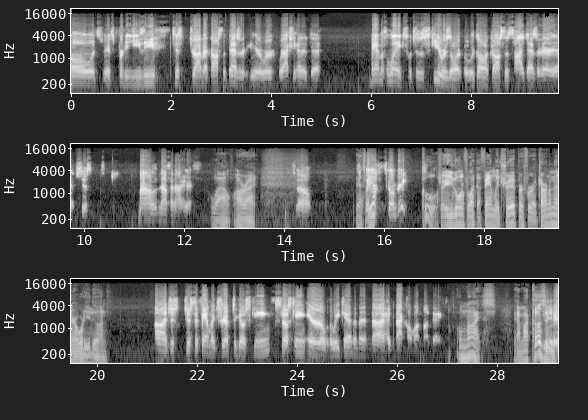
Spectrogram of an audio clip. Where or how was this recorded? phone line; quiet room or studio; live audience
phone line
